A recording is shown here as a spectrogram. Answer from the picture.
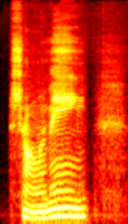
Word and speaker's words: Charlemagne: We're at the Relic House on the corner of Lakeview and Charlemagne.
